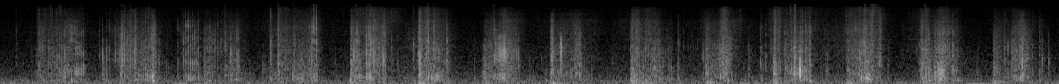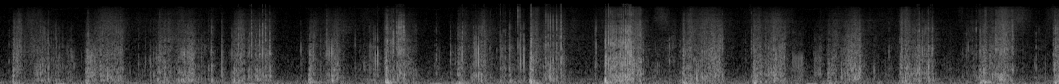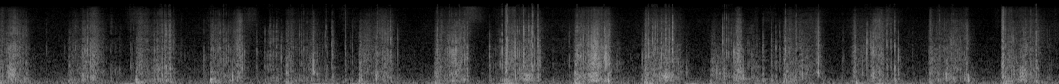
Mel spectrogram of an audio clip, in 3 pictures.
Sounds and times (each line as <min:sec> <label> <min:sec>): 0:00.0 carpet 18a trekkingboots walk 0:31.7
